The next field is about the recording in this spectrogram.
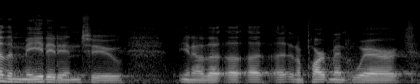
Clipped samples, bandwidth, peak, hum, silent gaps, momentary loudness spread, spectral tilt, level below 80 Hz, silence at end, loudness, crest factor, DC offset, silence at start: under 0.1%; 12 kHz; -12 dBFS; none; none; 8 LU; -7 dB/octave; -60 dBFS; 0 s; -29 LUFS; 18 dB; under 0.1%; 0 s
